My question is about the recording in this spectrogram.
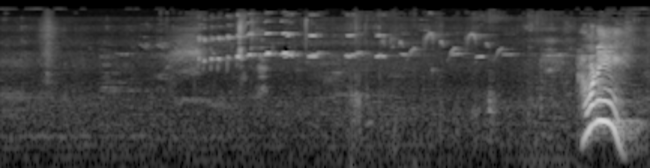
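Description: Faint bird chirps, a run of short high notes, some with a quick upward flick, over a low background hiss. Near the end a short, loud vocal exclamation rises and then falls in pitch.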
